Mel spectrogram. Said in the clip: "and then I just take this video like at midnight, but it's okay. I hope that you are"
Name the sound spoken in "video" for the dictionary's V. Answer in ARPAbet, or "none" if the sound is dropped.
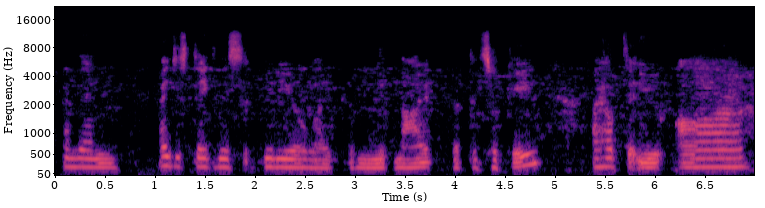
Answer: V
